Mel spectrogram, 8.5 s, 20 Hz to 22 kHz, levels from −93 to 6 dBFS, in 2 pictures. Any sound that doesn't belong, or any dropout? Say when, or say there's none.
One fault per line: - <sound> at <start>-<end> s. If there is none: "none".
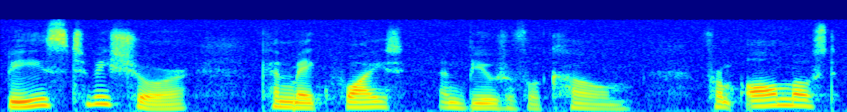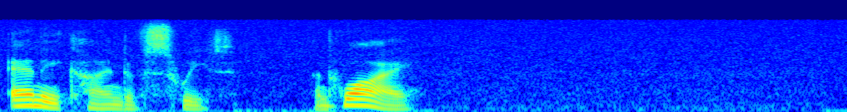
none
